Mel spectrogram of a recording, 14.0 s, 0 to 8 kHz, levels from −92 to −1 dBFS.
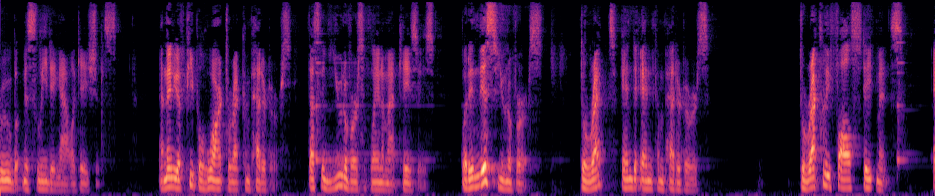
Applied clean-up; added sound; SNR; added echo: neural mask model DeepFilterNet 3.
